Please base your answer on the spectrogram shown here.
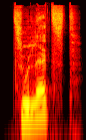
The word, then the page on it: zuletzt: němčina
